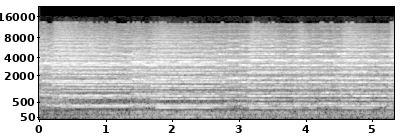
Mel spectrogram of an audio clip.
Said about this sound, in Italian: adesso assistiamo a uno di quei colossali crescendi no? di, di Tchaikovsky, gradualissimi, che portano inevitabilmente all'esplosione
